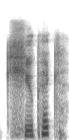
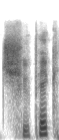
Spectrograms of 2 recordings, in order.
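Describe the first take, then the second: First: The word begins with a k sound. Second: The word begins with a ch sound. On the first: The speaker calls it wrong. "I incorrectly used the pronunciation Q-pick" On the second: The speaker calls it right. "rather than Chew-pick"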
